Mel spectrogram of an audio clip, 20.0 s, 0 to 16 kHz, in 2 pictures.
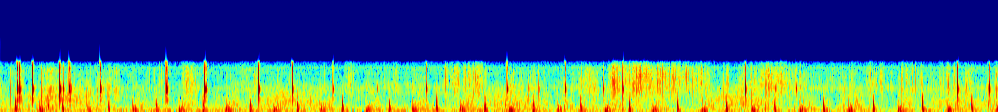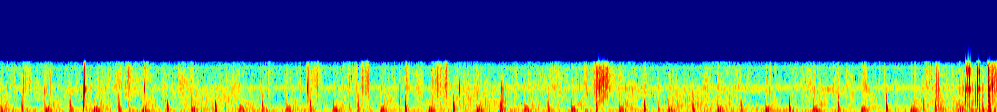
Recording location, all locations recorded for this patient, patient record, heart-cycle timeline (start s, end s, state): aortic valve (AV)
aortic valve (AV)+pulmonary valve (PV)+tricuspid valve (TV)+mitral valve (MV)
#Age: Child
#Sex: Female
#Height: 95.0 cm
#Weight: 13.1 kg
#Pregnancy status: False
#Murmur: Present
#Murmur locations: aortic valve (AV)+mitral valve (MV)+pulmonary valve (PV)+tricuspid valve (TV)
#Most audible location: tricuspid valve (TV)
#Systolic murmur timing: Early-systolic
#Systolic murmur shape: Plateau
#Systolic murmur grading: II/VI
#Systolic murmur pitch: Low
#Systolic murmur quality: Blowing
#Diastolic murmur timing: nan
#Diastolic murmur shape: nan
#Diastolic murmur grading: nan
#Diastolic murmur pitch: nan
#Diastolic murmur quality: nan
#Outcome: Abnormal
#Campaign: 2015 screening campaign
0.00	4.44	unannotated
4.44	4.60	diastole
4.60	4.70	S1
4.70	4.82	systole
4.82	4.92	S2
4.92	5.08	diastole
5.08	5.20	S1
5.20	5.32	systole
5.32	5.42	S2
5.42	5.56	diastole
5.56	5.66	S1
5.66	5.77	systole
5.77	5.88	S2
5.88	6.04	diastole
6.04	6.14	S1
6.14	6.28	systole
6.28	6.36	S2
6.36	6.52	diastole
6.52	6.64	S1
6.64	6.76	systole
6.76	6.84	S2
6.84	7.02	diastole
7.02	7.14	S1
7.14	7.24	systole
7.24	7.34	S2
7.34	7.52	diastole
7.52	7.64	S1
7.64	7.72	systole
7.72	7.82	S2
7.82	8.00	diastole
8.00	8.10	S1
8.10	8.20	systole
8.20	8.32	S2
8.32	8.48	diastole
8.48	8.60	S1
8.60	8.70	systole
8.70	8.78	S2
8.78	8.98	diastole
8.98	9.10	S1
9.10	9.21	systole
9.21	9.32	S2
9.32	9.48	diastole
9.48	9.58	S1
9.58	9.70	systole
9.70	9.80	S2
9.80	9.96	diastole
9.96	10.06	S1
10.06	10.17	systole
10.17	10.28	S2
10.28	10.41	diastole
10.41	10.54	S1
10.54	10.65	systole
10.65	10.76	S2
10.76	10.92	diastole
10.92	11.02	S1
11.02	11.15	systole
11.15	11.22	S2
11.22	11.39	diastole
11.39	11.50	S1
11.50	11.61	systole
11.61	11.72	S2
11.72	11.87	diastole
11.87	11.97	S1
11.97	12.10	systole
12.10	12.20	S2
12.20	12.36	diastole
12.36	12.48	S1
12.48	12.58	systole
12.58	12.68	S2
12.68	12.84	diastole
12.84	12.93	S1
12.93	13.05	systole
13.05	13.15	S2
13.15	13.30	diastole
13.30	13.42	S1
13.42	13.54	systole
13.54	13.62	S2
13.62	13.78	diastole
13.78	13.88	S1
13.88	14.02	systole
14.02	14.10	S2
14.10	14.26	diastole
14.26	14.38	S1
14.38	14.50	systole
14.50	14.58	S2
14.58	14.73	diastole
14.73	14.84	S1
14.84	14.98	systole
14.98	15.08	S2
15.08	15.22	diastole
15.22	19.95	unannotated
